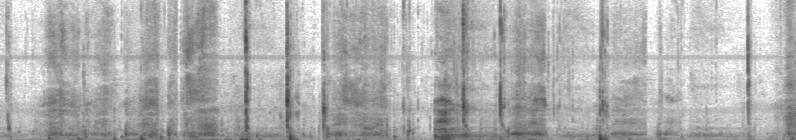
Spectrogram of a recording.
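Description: Close-miked chewing and lip-smacking of a man eating chicken curry and rice, with sharp, wet mouth clicks at irregular intervals.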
